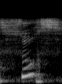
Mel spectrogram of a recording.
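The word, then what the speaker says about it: source: Por ejemplo, está la palabra suss que significa fuente. Y esa o u la estoy pronunciando como una u en español.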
